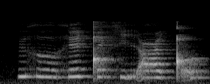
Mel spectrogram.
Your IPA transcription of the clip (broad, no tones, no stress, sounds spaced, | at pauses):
ʏ x ɤː x ɛ ǃ ɛ x s i r ɛ̰ ʕ ə ǃ ɔ̰ o̯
